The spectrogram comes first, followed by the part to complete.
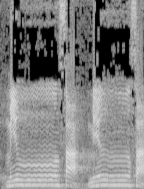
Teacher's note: Ciri-ciri mudahnya dibunyikan dengan bunyi eng, maka bacaan ikhfa haqiqi. Kenapa? Ada nun sukun bertemu sa.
